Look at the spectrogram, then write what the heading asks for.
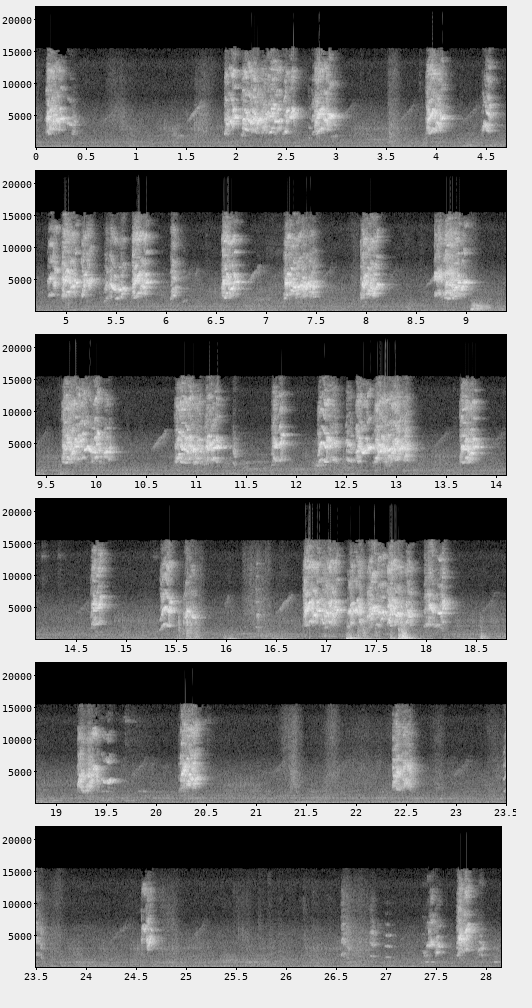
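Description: A small bird chirping over and over in short, loud, high bursts, thinning out near the end.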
